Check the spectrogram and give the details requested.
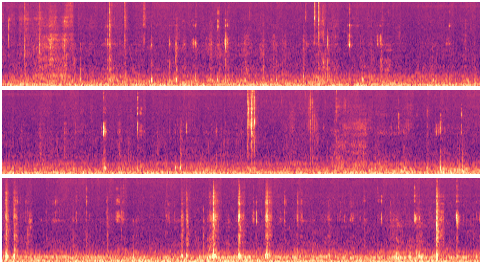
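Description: Close-miked biting and chewing of a frosted mini cupcake topped with crunchy cereal rings, with scattered crisp crunches and wet mouth clicks over a steady low hum.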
